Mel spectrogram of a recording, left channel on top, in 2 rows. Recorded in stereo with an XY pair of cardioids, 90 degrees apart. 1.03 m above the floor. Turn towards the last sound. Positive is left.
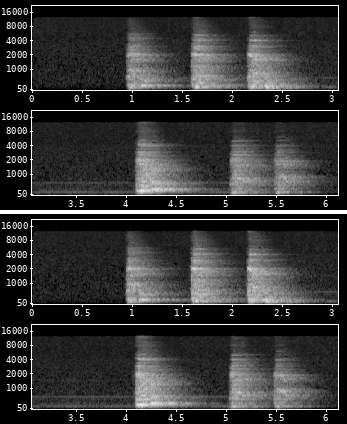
turn(degrees=-65)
